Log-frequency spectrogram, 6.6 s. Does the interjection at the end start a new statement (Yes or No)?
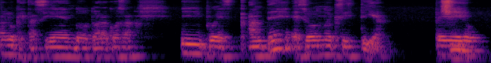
No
